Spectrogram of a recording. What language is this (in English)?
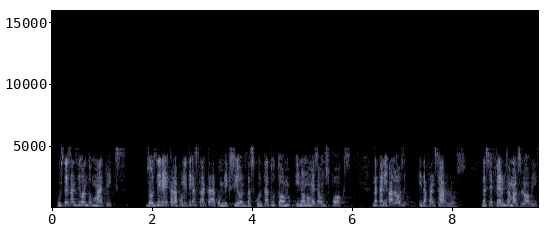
Catalan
